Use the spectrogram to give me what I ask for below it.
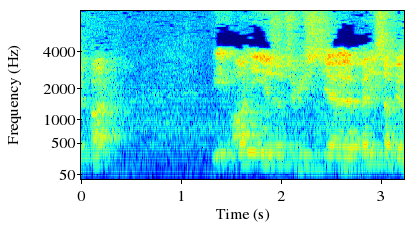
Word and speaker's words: FARC: Tak pisze się FARC, czyta się FARC.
